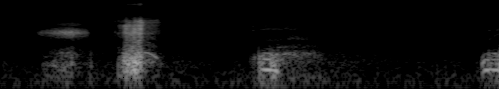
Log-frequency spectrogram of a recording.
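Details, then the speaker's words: Person with a wet head cold, sneezing all day with a runny, itchy nose: breathy build-up then a sharp wet sneeze, followed by short voiced groans and sniffles. "I've been sneezing all day, and I don't know how many times I've sneezed now, but I don't think I'm done."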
